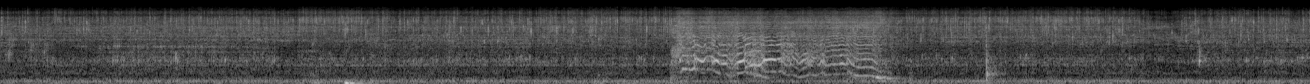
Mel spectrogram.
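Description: Bathroom sink faucet running steadily into the basin with its aerator and flow restrictor taken out, so the water comes at full, unrestricted flow. There is a dull bump about three and a half seconds in, and a short wavering, pitched sound in the middle.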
